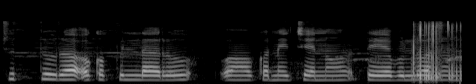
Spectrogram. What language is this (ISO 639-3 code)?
tel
